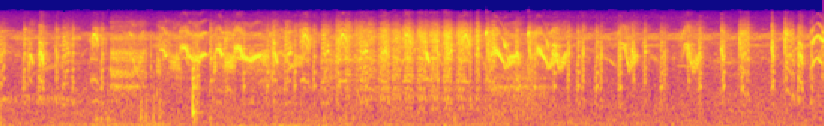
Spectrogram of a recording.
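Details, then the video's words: Weaver birds engaged in nest building produce a harsh, buzzy, rasping chatter mixed with high twittering notes, continuous and dense with brief dips in loudness. "weaver bird sound n nest building"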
